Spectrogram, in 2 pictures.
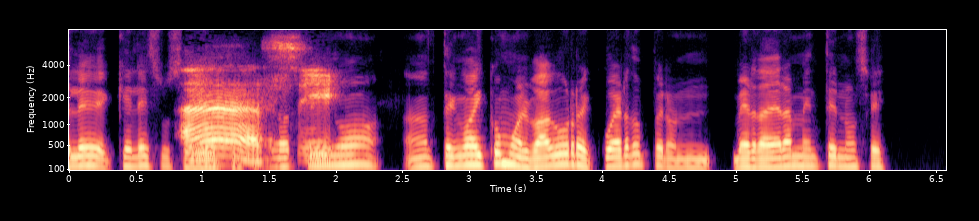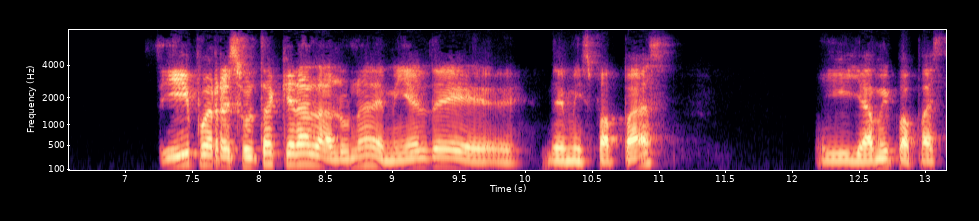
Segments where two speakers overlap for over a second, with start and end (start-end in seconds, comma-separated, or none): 0.8-2.1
